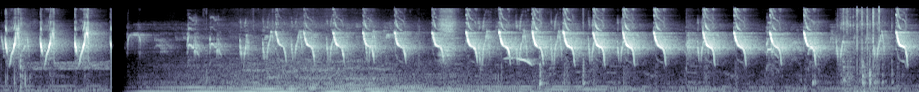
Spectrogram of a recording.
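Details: Bar-winged prinia (ciblek) singing vigorously, used as a lure to set other prinias singing: loud, high, sharply falling chip notes repeated about three times a second in a long steady series, with faint low rumbling early on.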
